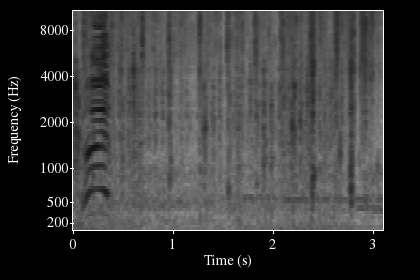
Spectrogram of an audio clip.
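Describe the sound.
Tired horses' hooves clip-clop in a steady, even rhythm through the woods, just after a brief, loud voiced cry at the very start.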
